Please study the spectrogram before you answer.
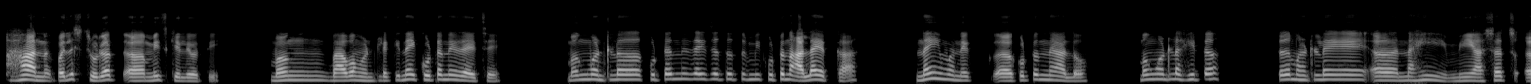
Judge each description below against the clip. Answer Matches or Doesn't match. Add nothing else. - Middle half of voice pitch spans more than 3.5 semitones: Matches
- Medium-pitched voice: Doesn't match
